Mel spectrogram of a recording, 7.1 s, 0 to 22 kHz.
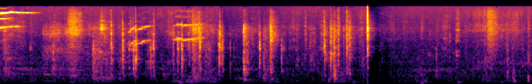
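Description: Clicks, knocks and scrapes of a Remington 700 rifle's barreled action being worked into a Magpul Hunter polymer stock, with a few short high squeaks. The handling goes quieter about five seconds in.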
